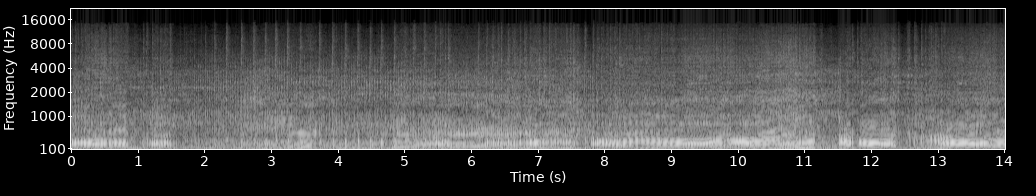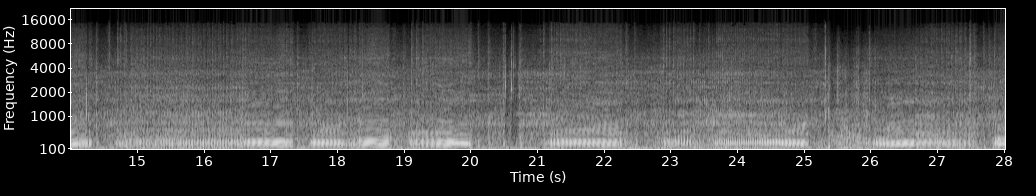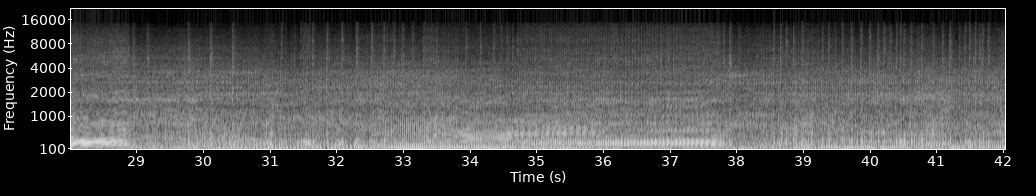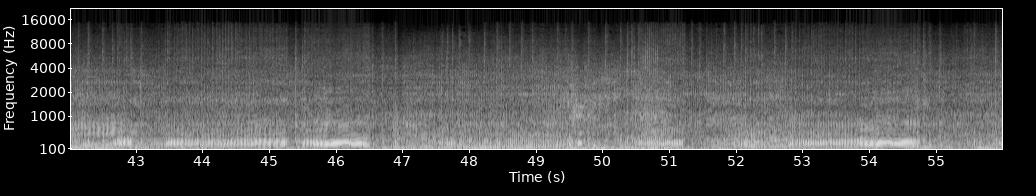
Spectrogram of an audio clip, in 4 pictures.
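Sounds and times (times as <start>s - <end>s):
dirt bike engine revving: 0.0s - 55.9s.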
